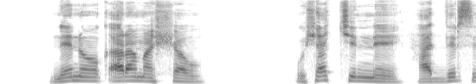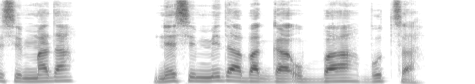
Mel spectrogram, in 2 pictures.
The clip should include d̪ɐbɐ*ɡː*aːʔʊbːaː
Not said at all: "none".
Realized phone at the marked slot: ɡː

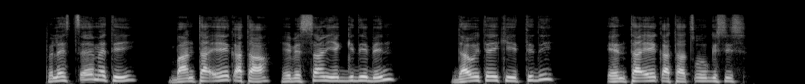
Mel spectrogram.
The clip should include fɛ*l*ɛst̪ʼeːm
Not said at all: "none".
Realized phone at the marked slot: l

